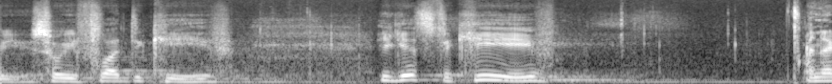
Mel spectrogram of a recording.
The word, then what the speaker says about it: Kyiv: By the way, it's Kyiv or Kiev. Either way is okay. Kyiv is the Ukrainian pronunciation. Kiev is Russian pronunciation. Either works.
